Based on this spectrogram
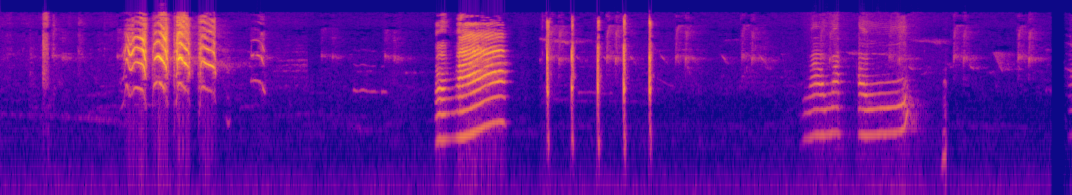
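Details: Rose-ringed parakeet giving three bursts of harsh, rasping, harmonic calls about two seconds apart, mixed with sharp clicks and a quick high chattering phrase.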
